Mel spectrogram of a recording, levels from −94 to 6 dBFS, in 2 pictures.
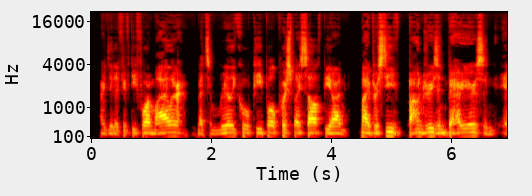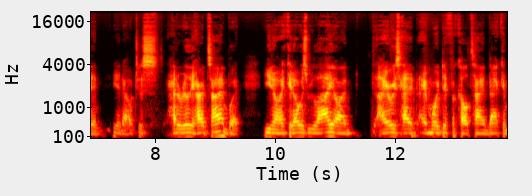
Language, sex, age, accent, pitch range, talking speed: English, male, 20-39, American, 100-110 Hz, 200 wpm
